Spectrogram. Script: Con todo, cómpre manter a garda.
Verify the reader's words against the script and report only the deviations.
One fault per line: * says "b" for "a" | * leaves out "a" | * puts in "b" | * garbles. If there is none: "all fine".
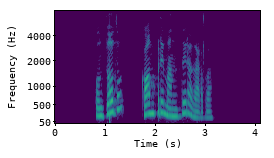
all fine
